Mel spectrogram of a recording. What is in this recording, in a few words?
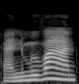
Gnome Male Young NPC Pissed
